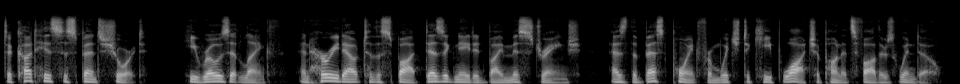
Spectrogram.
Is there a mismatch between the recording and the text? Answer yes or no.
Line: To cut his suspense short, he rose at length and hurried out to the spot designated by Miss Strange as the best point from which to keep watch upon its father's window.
no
